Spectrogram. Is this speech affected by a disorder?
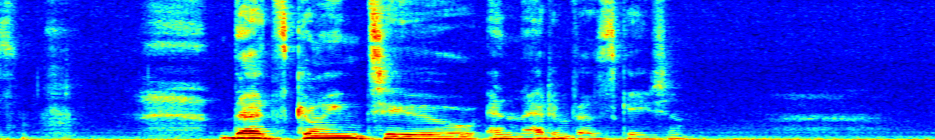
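Yes: brain injury.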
